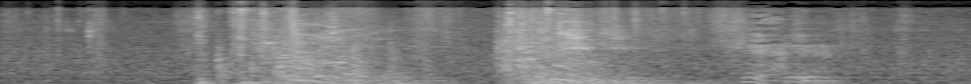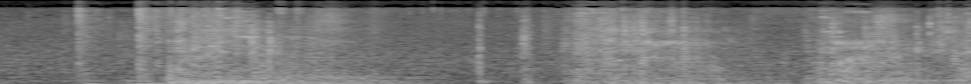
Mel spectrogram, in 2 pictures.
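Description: A heavy metal door rattles and thuds as it is pushed.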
